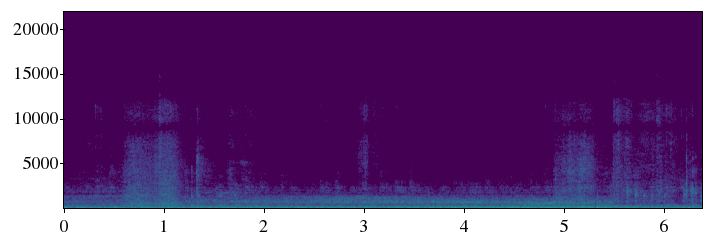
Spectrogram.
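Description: Quiet workshop room tone: a steady low hum with a few faint, brief, soft noises.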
